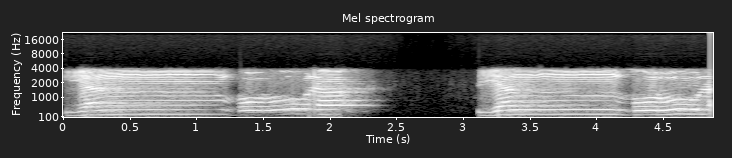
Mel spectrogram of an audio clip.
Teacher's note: یہ دیکھیے نون ساکن ہے، اس کے بعد دو آ رہا ہے، حروف اخفاء میں سے ہے، دل لگے گی، دل لگا کے پڑھیں گے ٹھیک ہے کہ اخفاء. ینظرون، ینظرون اخفاء ہوگا، ناک میں چھپا کر کے پڑھیں گے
